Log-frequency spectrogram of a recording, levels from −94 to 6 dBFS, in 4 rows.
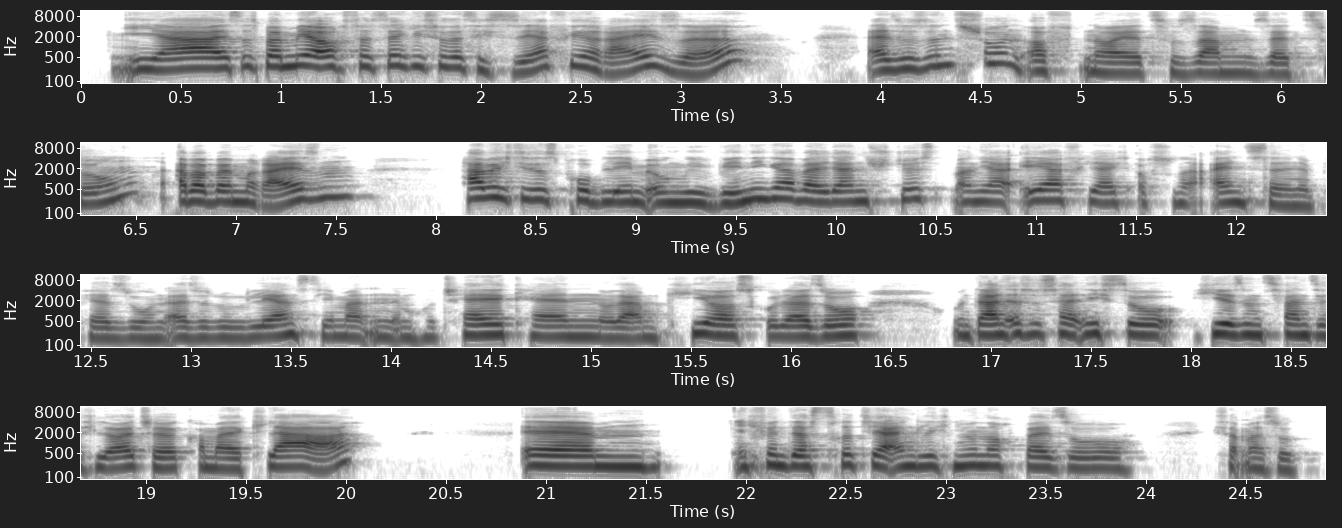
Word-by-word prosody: Ja, 230 +2 +6
es 245 +2 -4
ist 270 - -6
bei 275 - +4
mir 270 -2 +8
auch 265 - -5
tatsächlich 275 0 -4
so, 270 - -5
dass 250 -2 -3
ich 200 -2 -8
sehr 205 +6 -2
viel 270 -1 -3
reise. 205 - -1 0.6
Also, 215 +4 -1
sind 280 +6 -5
schon 330 -5 -5
oft 200 +3 -6
neue 175 -3 -1
Zusammensetzungen, 175 - -5 0.2
aber 225 0 +5
beim 220 -1 +1
Reisen 255 - +1 0.5
habe 275 +2 +6
ich 270 - -3
dieses 250 -3 -4
Problem 215 -3 -1
irgendwie 205 -2 -1
weniger, 255 +6 +1
weil 220 -2 +3
dann 220 +1 0
stößt 255 +4 -9
man 220 0 -5
ja 215 -1 -2
eher 240 +1 +1
vielleicht 210 -4 -7
auf 200 0 -14
so 200 0 -12
'ne 190 - -11
einzelne 200 -5 -4
Person. 160 0 -7
Also, 170 -1 -5
du 170 0 -8
lernst 185 +5 -2
jemanden 175 -1 -6
im 165 -1 -10
Hotel 200 +5 +1
kennen 180 -3 -3
oder 165 -1 0
am 165 0 -6
Kiosk 195 -4 -1
oder 180 0 +1
so. 195 +2 -1 0.4
Und 195 0 -6
dann 200 0 +8
ist 215 - -1
es 210 0 -6
halt 205 -1 +1
nicht 220 0 -2
so: 200 -3 -1
„Hier 210 +4 +3
sind 205 0 -1
20 200 -3 -2
Leute, 190 0 +1
komm 195 - -5
mal 180 -1 +1
klar.“ 205 - +4 0.8
Ähm, 210 -2 +5 0.3
ich 195 +2 -7
finde, 220 -2 +2
das 210 0 -1
tritt 230 +1 -5
ja 215 - +6
eigentlich 210 0 -1
nur 215 +1 0
noch 215 -1 -4
bei 195 -1 0
so, 185 -2 -5 0.4
ich - - -27
sage - - -7
mal 180 - -4
so 165 -1 -8
205 Hz, 195 wpm, -23 LUFS, 185-230 Hz, 0.8 s, mir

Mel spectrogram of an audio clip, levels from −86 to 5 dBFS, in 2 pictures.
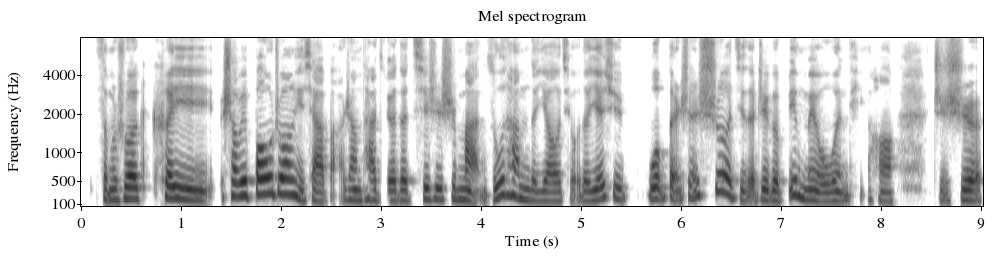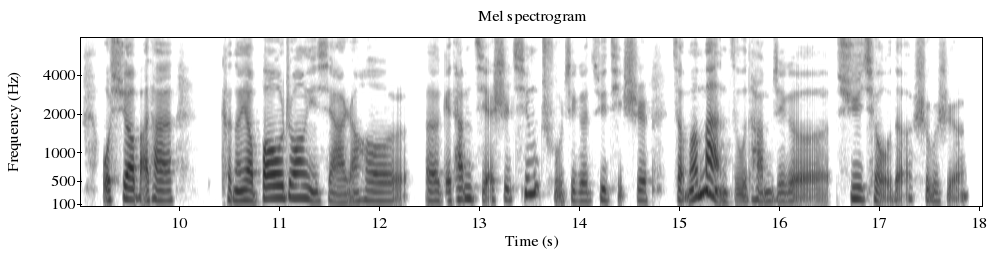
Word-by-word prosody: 怎 190 - -3
么 180 - 0
说， 200 +1 +6
可 235 -6 +1
以， 180 -5 +3
稍 235 +1 0
微 250 - +8
包 275 +2 +7
装 275 -2 +4
一 230 - 0
下 165 -4 0
吧， - - -10
让 180 -1 -1
他 170 0 -3
觉 170 0 -2
得 170 0 0
其 170 +3 -3
实 190 -1 -1
是 195 +1 -5
满 175 -3 0
足 215 +7 +1
他 255 -4 0
们 190 - -1
的 165 - -3
要 160 -1 -1
求 160 - -9
的。 165 - -2
也 180 +4 +2
许， 205 -4 -5 0.2
我 195 +1 +3
本 210 - -2
身 255 - -3
设 295 +2 +1
计 210 -7 -5
的 - - -2
这 180 - 0
个 170 -1 +2
并 230 +6 0
没 175 - +1
有 150 -2 0
问 160 0 -1
题 - - -19
哈， 155 -4 -5 0.4
只 - - -9
是 175 +1 +1 0.2
我 - - +2
需 200 - -2
要 185 -2 +8
把 - - 0
它 170 -2 +1 0.5
可 185 - -6
能 165 -1 +3
要 170 -1 +4
包 210 +4 +7
装 210 -2 +3
一 155 - 0
下， 140 -3 -4
然 150 +3 -5
后， 160 -2 -3 0.2
呃， 160 0 -2
给 165 - -3
他 190 +1 0
们 205 - 0
解 195 -2 -5
释 180 +1 -5
清 280 - -1
楚 - - -10
这 165 - -8
个 155 0 -5
具 175 +3 -4
体 165 - -12
是 170 -1 -4 0.2
怎 - - -2
么 - - +4
满 280 - +6
足 - - -6
他 - - -5
们 155 - -5
这 150 0 -7
个 - - -5
需 200 -1 -1
求 185 - -4
的， - - -7
是 - - -8
不 - - -7
是？ 240 +9 -10
180 Hz, 285 characters per minute, -22 LUFS, 165-210 Hz, 0.5 s, 微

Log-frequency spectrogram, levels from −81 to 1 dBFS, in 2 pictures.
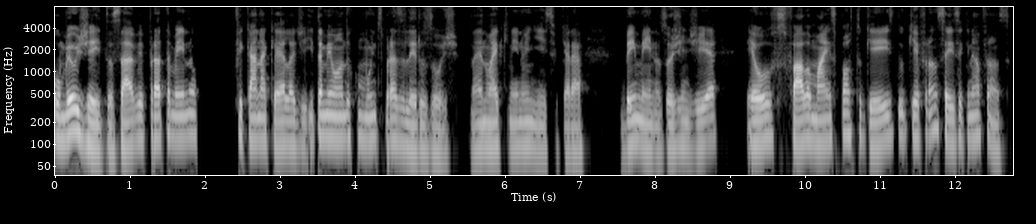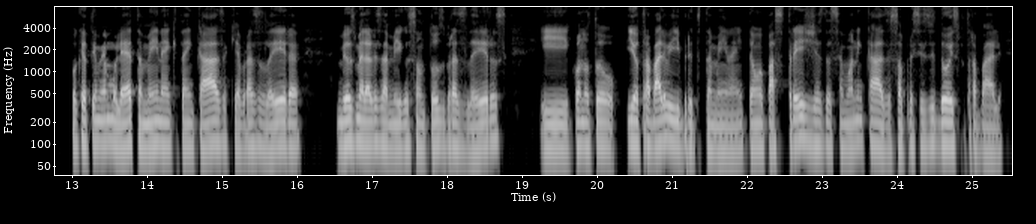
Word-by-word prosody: o 120 - +5
meu 140 +5 +8
jeito, 95 - +2
sabe, 100 +6 +3
pra 120 0 +3
também 120 -2 +1
não 130 +1 -1 0.5
ficar 115 -1 +2
naquela 105 -3 +1
de 105 +1 -7
e 120 - -7
também 125 +1 +3
eu 120 - +4
ando 120 +1 0
com 125 - -11
muitos 120 0 -3
brasileiros 95 -5 -1
hoje, 80 -3 -6
né. 90 +2 -3
Não 100 0 0
é 95 - +4
que 100 +2 -16
nem 95 0 -3
no 100 0 -2
início, 90 -1 -5
que - - -17
era 85 0 -2 0.5
bem 100 +6 +2
menos. 90 -5 -2
Hoje 95 +2 -1
em 100 - -4
dia 105 +5 -1 0.4
eu 110 +3 +4
falo 110 -1 +4
mais 110 +1 +1
português 120 -3 -2
do 130 - -5
que 125 -2 -1
francês 130 -5 -2
aqui 120 +1 -7
na 125 +1 -1
França. 90 -6 -7 0.2
Porque 100 -1 -3
eu - - +1
tenho 110 -1 -1
minha 105 - +1
mulher 100 -1 +3
também, 100 0 0
né, 100 -1 0
que 95 - -17
tá 95 - -3
em 95 - -4
casa, 100 +2 +3
que 100 - -11
é 95 - 0
brasileira. 95 +1 +1 0.5
Meus 105 +1 +3
melhores 105 -1 +3
amigos, 95 -1 -1
são 95 -1 -4
todos 100 +2 -1
brasileiros. 100 +4 -1 0.5
E 95 -1 0
quando 100 0 +1
eu - - -3
tô 100 -2 -1
e 105 - 0
eu 105 - +5
trabalho 105 +3 +4
híbrido 95 -3 -2
também, 90 -2 -3
né, 85 +1 -5
então 90 +1 -3
eu 95 - -1
passo 95 0 -2
3 115 +2 +2
dias 105 -2 -3
da 100 - -3
semana 95 +2 -5
em - - -4
casa, 100 -4 +1
eu - - -8
só 95 +2 -3
preciso 95 +3 -6
ir - - -3
2 100 -1 +3
para 100 - -29
o - - -26
trabalho. 85 -1 -3
100 Hz, 210 wpm, -25 LUFS, 95-110 Hz, 0.5 s, meu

